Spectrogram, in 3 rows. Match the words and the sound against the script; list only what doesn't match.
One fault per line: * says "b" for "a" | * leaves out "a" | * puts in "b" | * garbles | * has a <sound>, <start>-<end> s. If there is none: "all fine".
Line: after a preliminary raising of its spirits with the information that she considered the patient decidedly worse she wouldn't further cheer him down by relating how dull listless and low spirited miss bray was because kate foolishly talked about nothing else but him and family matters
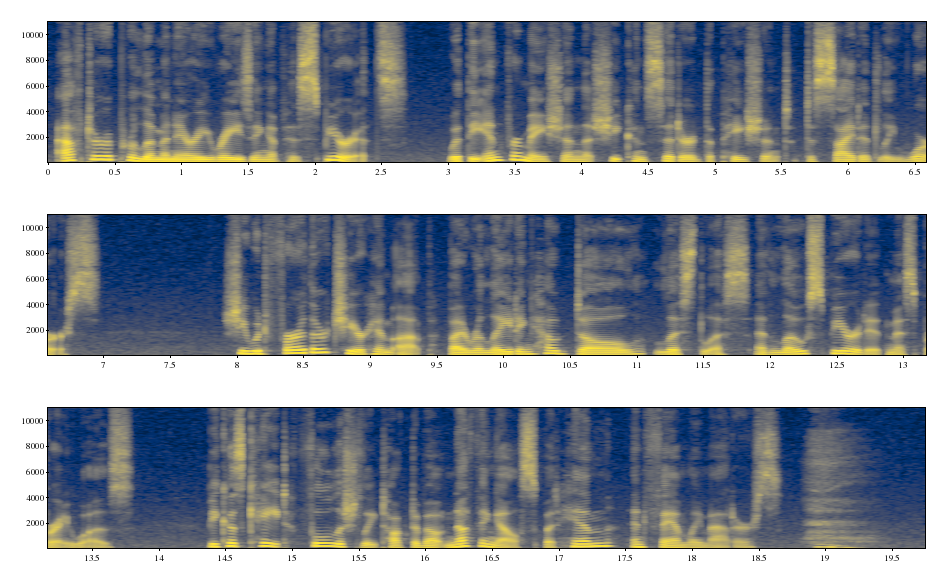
* says "his" for "its"
* says "would" for "wouldn't"
* says "up" for "down"
* has a breath, 18.8-19.5 s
